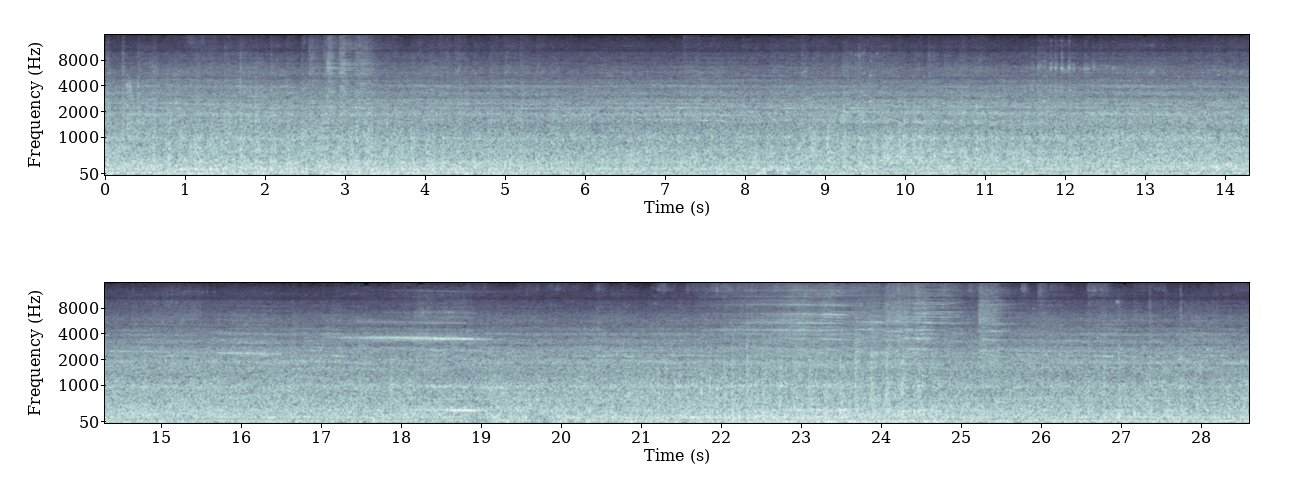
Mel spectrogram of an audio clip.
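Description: Empty steel coal hopper cars of a long freight train rolling past: a steady rumble and rattle of wheels on the rails. A few brief, high wheel squeals come through in the last third as the cars take the curve.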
